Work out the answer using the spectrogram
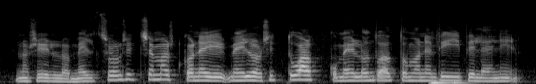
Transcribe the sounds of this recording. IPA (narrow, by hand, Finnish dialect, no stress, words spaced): no silːo meilt se ol sit semːost kon ei meil ol sit tuɑlk ko meilː on tuɑlt tomːone tiːpilæ ni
